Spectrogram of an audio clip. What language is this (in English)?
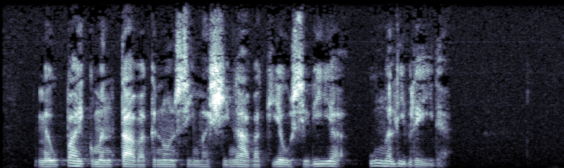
Galician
